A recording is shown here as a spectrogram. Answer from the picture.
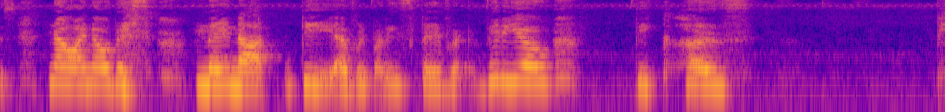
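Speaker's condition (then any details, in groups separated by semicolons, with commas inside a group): Cerebral palsy, severe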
